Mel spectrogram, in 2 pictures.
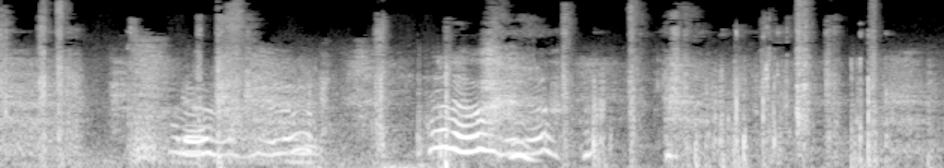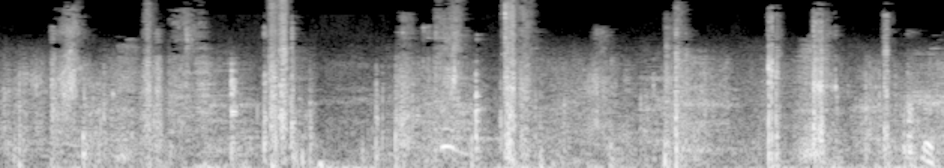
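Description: Crampons crunch and scrape on hard snow underfoot.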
